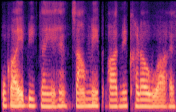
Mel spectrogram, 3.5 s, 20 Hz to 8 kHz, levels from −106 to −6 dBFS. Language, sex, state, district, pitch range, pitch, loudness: Hindi, female, Haryana, Charkhi Dadri, 130-180 Hz, 175 Hz, -17 LUFS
